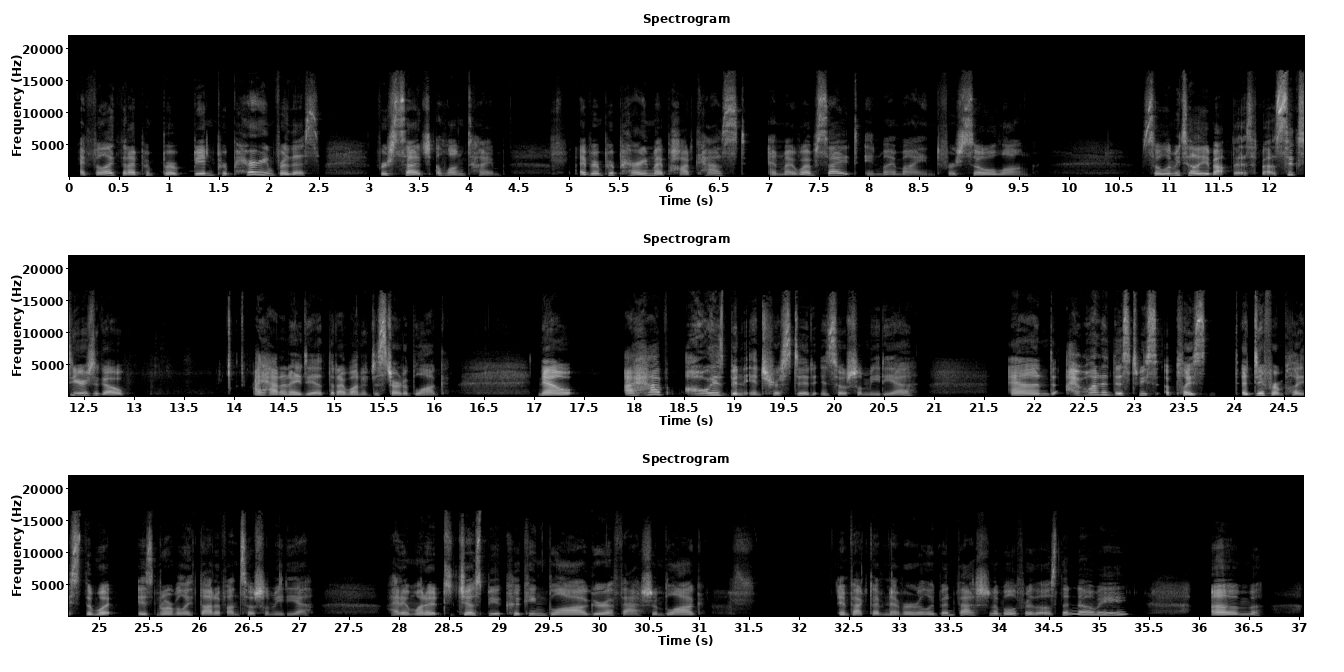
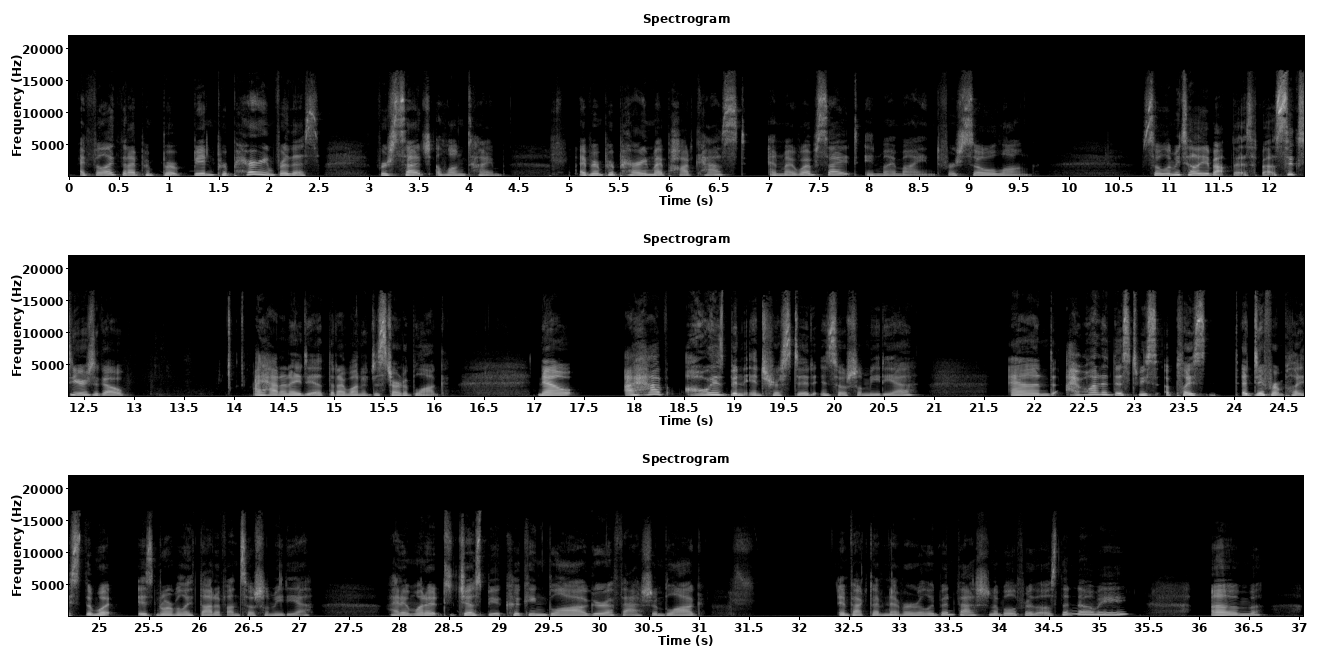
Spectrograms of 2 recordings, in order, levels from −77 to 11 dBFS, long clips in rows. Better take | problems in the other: second | thin; very; fading below 500 Hz

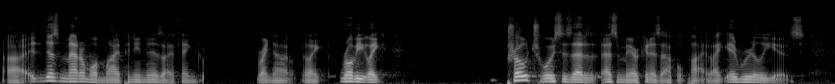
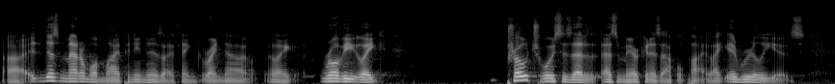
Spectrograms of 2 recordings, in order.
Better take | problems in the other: second | audio freezing; at 2 s for 0.5 s

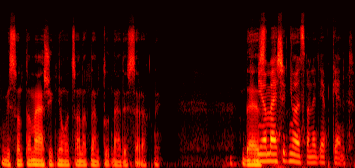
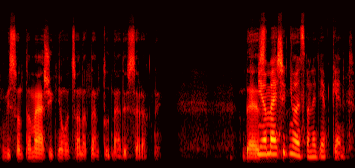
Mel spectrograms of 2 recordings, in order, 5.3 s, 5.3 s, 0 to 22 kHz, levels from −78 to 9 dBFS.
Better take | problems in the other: first | thin; very; fading below 300 Hz

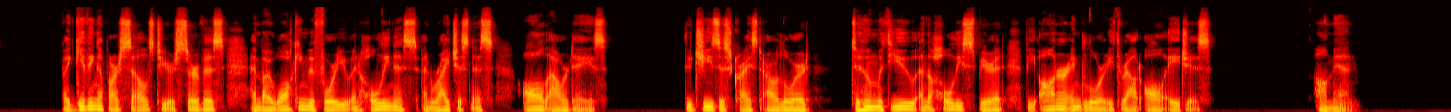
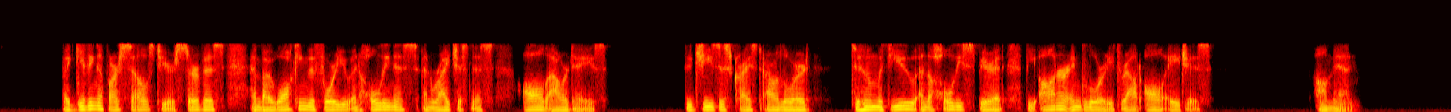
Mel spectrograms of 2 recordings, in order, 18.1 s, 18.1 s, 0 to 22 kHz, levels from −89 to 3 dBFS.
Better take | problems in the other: first | garbled, watery; badly; nothing above 4 kHz

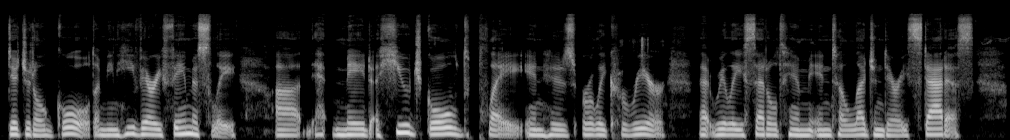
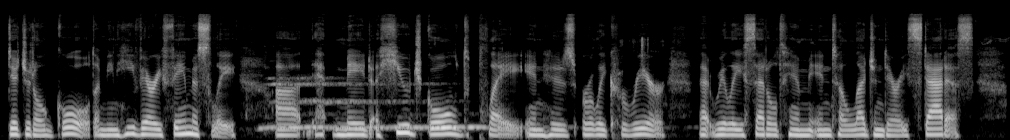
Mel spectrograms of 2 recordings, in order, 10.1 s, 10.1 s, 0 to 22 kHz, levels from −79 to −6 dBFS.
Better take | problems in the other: first | alarm; noticeable; from 2.5 to 5 s; peak 6 dB below the speech

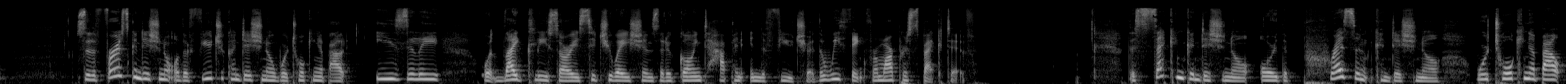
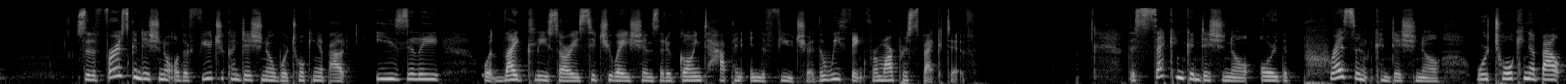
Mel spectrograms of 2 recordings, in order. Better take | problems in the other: neither | none

